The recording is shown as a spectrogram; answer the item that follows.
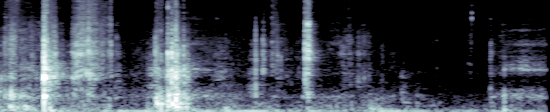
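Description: Clear plastic packaging being handled and pried apart by hand: a sharp plastic click about a third of a second in, rustling crinkles, another click a little after two seconds and a few faint clicks near the end.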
